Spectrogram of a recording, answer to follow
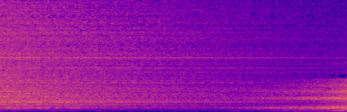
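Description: A white-noise wash with no bass, fading steadily away over about three seconds: a DJ transition effect between two electronic tracks. It swells slightly again near the end as the next track comes in.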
